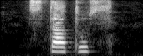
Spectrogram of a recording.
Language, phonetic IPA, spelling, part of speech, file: Polish, [ˈstatus], status, noun, Pl-status.ogg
